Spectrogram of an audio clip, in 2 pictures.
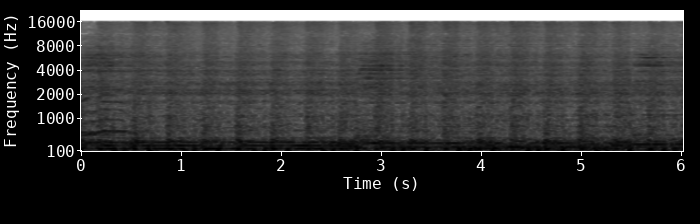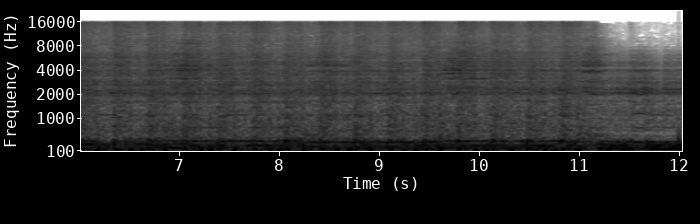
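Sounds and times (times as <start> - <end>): drum kit fast beat: 0.0 - 12.0
electric guitar: 0.0 - 12.0.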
